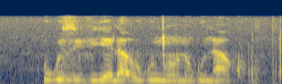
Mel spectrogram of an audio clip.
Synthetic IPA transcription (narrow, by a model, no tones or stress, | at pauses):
uk̬uzivik̬ɛlaʔuk̬uŋ͡ǀʱɔnɔk̬una̰ːkʰɔ̥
